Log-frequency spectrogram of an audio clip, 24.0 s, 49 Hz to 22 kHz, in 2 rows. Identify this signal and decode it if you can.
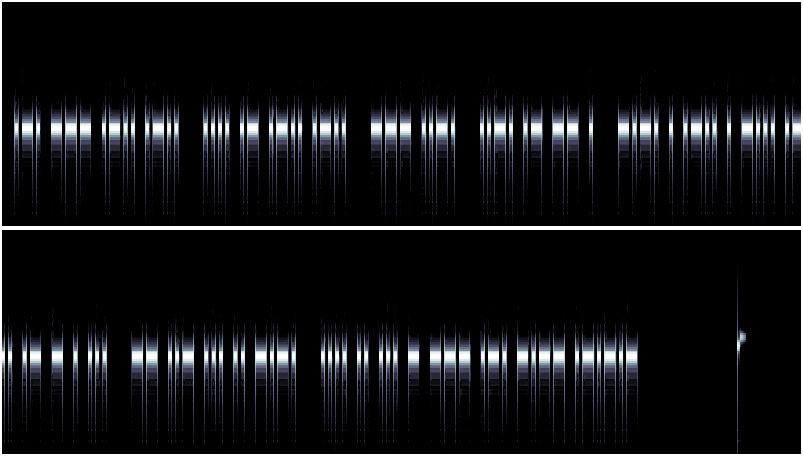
Morse code, heard as a keyed tone, about 22 wpm, 700 Hz. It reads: ROLL HALL OF FAME CELEBRATES MUSIC HISTORY.
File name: Sentences with 7-Word Phrases - 22wpm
